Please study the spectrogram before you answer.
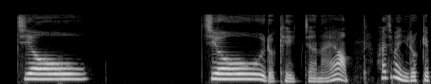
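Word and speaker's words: jiu: O를 빼고 J, I, U로 표기를 한다. 그렇다고 이거를 발음을 그냥 지우로, 지우 이렇게 소리를 내는 것보다는 알파벳 O가 있다고 생각하고 가볍게 약하게 발음을 넣어서 읽어줘야 됩니다. 그러니까 찌오, 찌오 이런 식으로요.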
